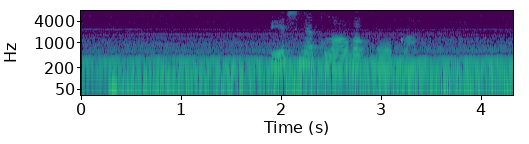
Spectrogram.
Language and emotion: Russian, neutral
